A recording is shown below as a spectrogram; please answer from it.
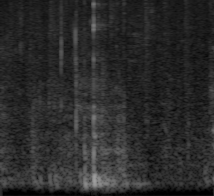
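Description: A quiet pause in a large room, with a few faint short clicks and taps about halfway through.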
